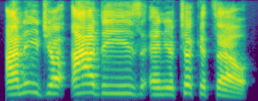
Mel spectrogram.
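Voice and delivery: high-pitched official calling to a crowd. Retold or imitated. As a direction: call it out like a checkpoint worker. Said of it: "hear him calling out".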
